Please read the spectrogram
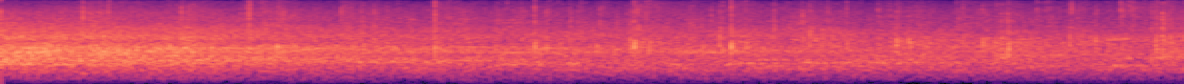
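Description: A large audience applauding and laughing, loudest at the start and slowly dying down.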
